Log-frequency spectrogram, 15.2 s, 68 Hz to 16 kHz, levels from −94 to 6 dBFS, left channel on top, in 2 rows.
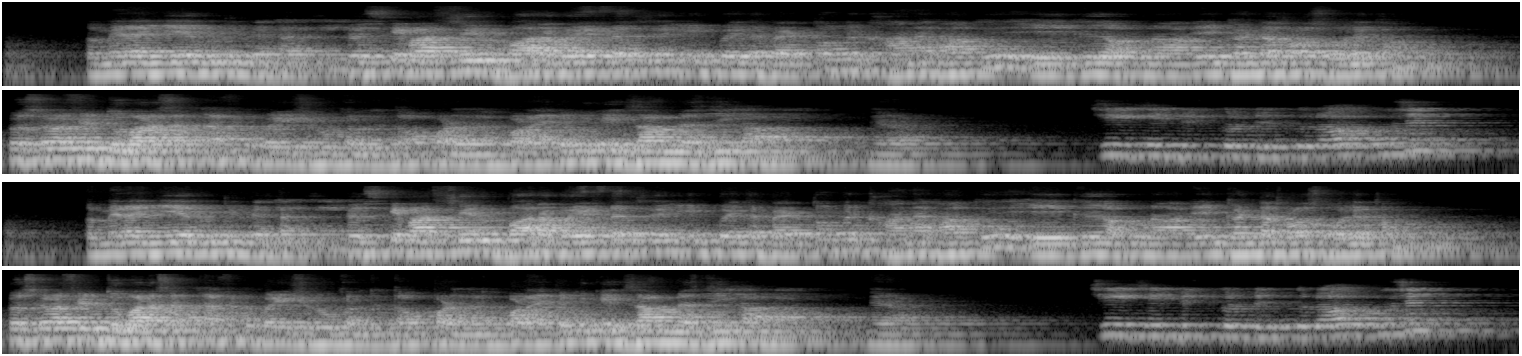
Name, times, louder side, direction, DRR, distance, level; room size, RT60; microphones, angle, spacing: voice 1, 0.4-7.1 7.6-12.1, equal, 55° right, -3 dB, 1.7 m, -22 dB
voice 2, 1.3-1.9 8.5-8.9 11.0-11.5 13.0-14.7, right 1 dB, 35° right, -8 dB, 1.4 m, -34 dB
6.5 x 6.5 x 3.0 m, 1.3 s
head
